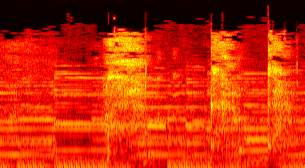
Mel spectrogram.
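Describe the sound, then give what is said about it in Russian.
A series of harsh, raspy coughs in about three bursts, loud, over a steady droning musical backing with no talking. “Я кашляю часто, прямо даже до слез.”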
